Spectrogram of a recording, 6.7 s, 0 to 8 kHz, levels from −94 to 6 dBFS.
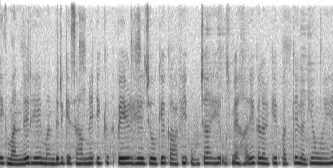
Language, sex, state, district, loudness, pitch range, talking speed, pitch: Hindi, female, Bihar, Darbhanga, -15 LUFS, 235-250 Hz, 200 wpm, 245 Hz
